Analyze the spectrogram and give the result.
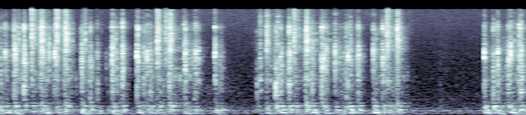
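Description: Bare fingertips of both hands type on a full-size black plastic membrane gaming keyboard with RGB backlit keys, resting on a wooden desk. Rapid bursts of bright, clattery key taps with soft low thuds beneath are broken by two brief quiet pauses before the typing resumes.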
